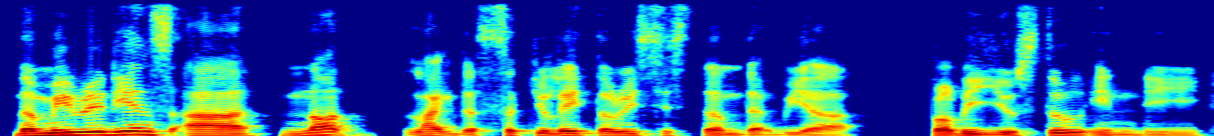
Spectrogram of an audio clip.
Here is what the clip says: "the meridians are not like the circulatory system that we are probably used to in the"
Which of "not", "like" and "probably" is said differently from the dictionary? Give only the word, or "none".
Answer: none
